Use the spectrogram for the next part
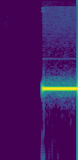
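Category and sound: signal or alarm, telephone ringing tone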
